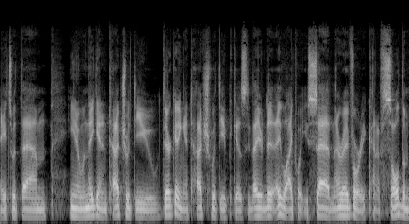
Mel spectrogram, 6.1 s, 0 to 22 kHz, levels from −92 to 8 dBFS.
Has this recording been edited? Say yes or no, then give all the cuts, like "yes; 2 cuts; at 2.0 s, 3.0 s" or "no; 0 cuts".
no; 0 cuts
